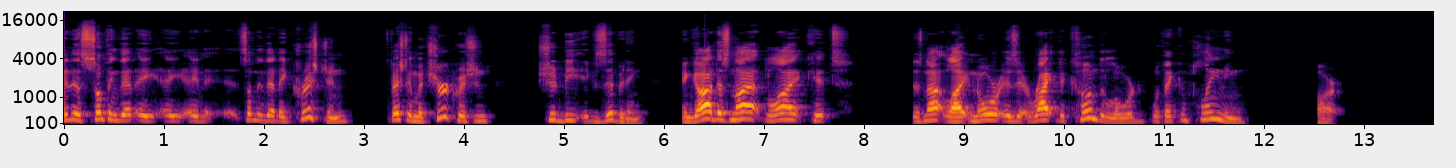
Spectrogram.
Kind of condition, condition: setting, large echoing room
